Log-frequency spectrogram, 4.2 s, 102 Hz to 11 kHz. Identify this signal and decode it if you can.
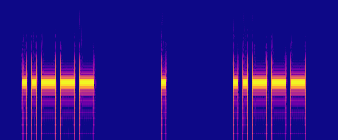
Morse code, heard as a keyed tone, about 20 wpm, spaced as for 9 wpm, 690 Hz. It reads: 2E2
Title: 081 Lesson 14e - Number 2 - Three Characters 20wpm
